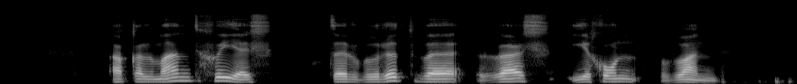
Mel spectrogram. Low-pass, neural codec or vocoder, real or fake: 10.8 kHz; autoencoder, 48 kHz, 32 numbers a frame, DAC-VAE, trained on Japanese speech; fake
